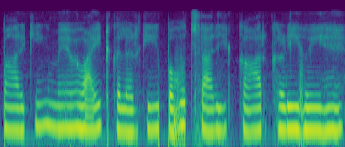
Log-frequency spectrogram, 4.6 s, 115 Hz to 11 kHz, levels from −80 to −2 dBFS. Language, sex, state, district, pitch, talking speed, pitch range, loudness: Hindi, female, Madhya Pradesh, Dhar, 200 Hz, 145 wpm, 195-210 Hz, -17 LUFS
